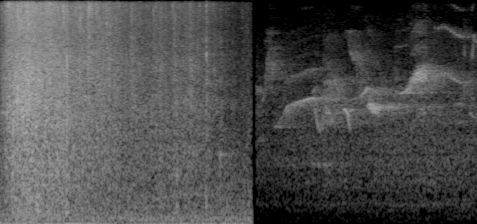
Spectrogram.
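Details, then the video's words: Wind gusting through leaves roars loudly for the first half, then cuts away to quieter bird chirping: high, quick whistled notes and short trills over a faint hiss. "Wind blows leaves, leaves bird chirping sound"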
